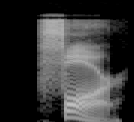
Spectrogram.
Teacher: Far has a strong R sound in American English.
